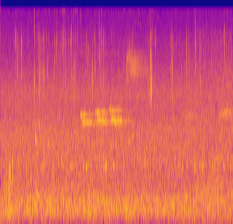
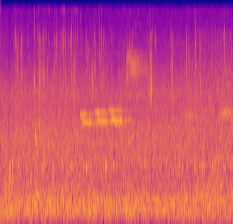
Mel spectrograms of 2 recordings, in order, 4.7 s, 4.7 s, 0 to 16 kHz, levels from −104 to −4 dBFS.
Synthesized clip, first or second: second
